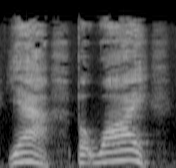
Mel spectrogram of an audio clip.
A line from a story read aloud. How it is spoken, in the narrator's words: Jack gasped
